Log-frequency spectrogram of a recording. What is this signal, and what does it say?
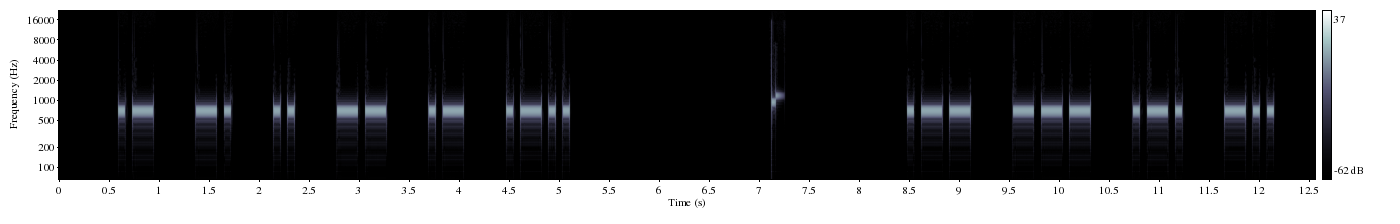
Morse code, heard as a keyed tone, about 17 wpm, spaced as for 12 wpm, 700 Hz. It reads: ANIMAL WORD
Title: 2x Character Spacing - Top 200 Words - 17wpm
